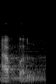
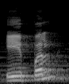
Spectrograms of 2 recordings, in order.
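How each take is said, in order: First: The first vowel is a short 'a' sound. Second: The first vowel is a long 'ay' sound. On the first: The speaker calls it right. "हमने इसको ए pronounce नहीं किया, simple एप्पल बोल दिया, इसलिए ये वाला जो है ये हमारे पास आ गया short" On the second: The speaker calls it wrong. "यहां पर इसको एप्पल नहीं बोलते"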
